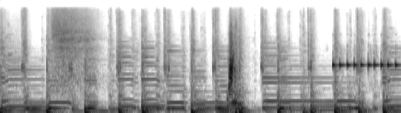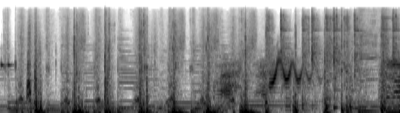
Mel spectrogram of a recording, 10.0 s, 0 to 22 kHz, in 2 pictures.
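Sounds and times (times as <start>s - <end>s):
cartoon background music: 0.1s - 10.0s.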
